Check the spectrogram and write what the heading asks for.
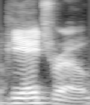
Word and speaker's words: Pietro: Who's Petro? – Quicksilver. – Pietro. – Yeah, Pietro.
